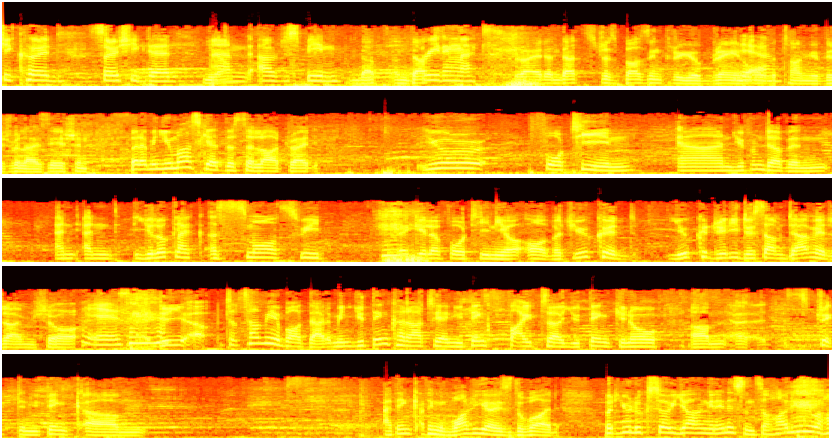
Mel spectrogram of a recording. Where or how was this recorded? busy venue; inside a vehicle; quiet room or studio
busy venue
